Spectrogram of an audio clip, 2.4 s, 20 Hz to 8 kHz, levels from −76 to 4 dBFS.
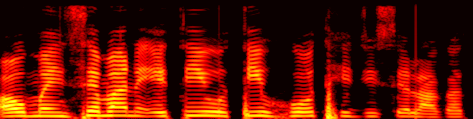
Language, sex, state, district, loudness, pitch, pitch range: Chhattisgarhi, female, Chhattisgarh, Jashpur, -19 LUFS, 250 Hz, 235-275 Hz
